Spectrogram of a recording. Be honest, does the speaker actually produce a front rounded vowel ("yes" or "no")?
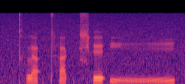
no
